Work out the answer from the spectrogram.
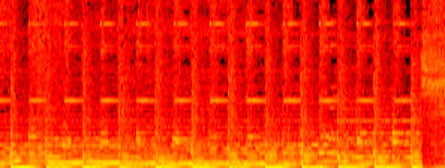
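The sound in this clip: Upbeat pop song with a bouncy, steady beat of strong pulses, about two per second, and bright jingling tones on top, loud and continuous with no talk.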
